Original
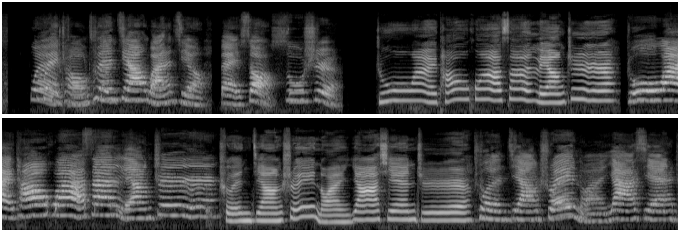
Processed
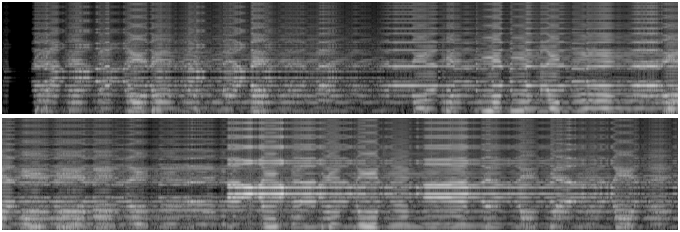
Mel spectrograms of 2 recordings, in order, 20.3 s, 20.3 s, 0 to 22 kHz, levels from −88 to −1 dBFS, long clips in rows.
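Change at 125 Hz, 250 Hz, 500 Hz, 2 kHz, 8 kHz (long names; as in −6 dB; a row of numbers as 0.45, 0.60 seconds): can't be measured, −2.0 dB, −1.5 dB, +4.5 dB, +10.0 dB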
